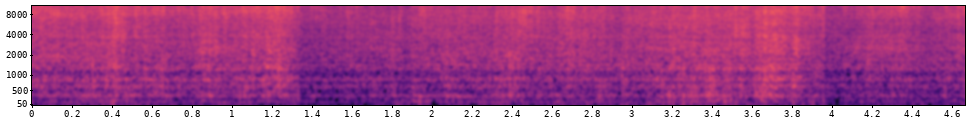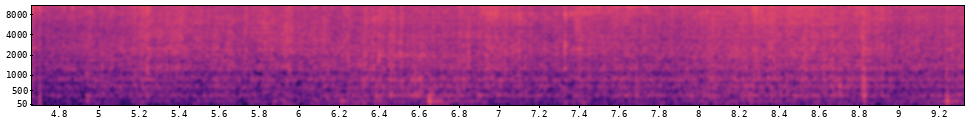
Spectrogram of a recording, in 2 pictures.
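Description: Sliced stinkhorn eggs sizzling in hot vegetable oil in a frying pan, with a wooden slotted spatula scraping the pan as it turns them now and then.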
